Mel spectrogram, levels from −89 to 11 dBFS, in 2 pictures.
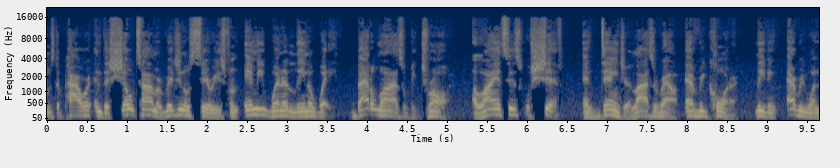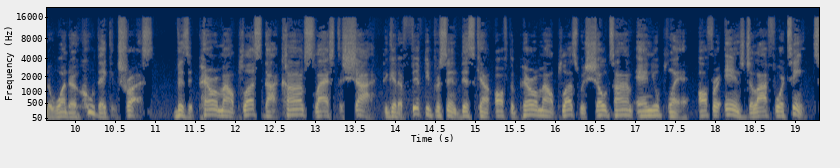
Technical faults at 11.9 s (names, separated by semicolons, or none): noise suppressor artifacts; speech cut by the noise suppressor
